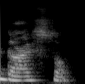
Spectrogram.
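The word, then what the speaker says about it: garçon: बट अगर उसके ऊपर हम एक्सेंट लगा देते हैं तो फिर हम इसको स करके प्रोनाउंस करेंगे, इसका प्रोनाउंसिएशन हो जाएगा फिर गार्सो। क्या करेंगे, गार्सो, ठीक है।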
